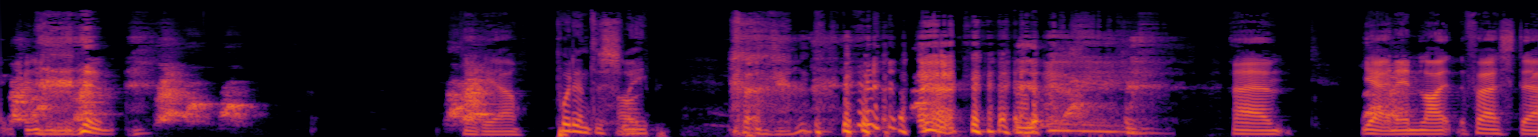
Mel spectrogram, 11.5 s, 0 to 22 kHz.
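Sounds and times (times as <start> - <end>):
laughter: 0.0 - 1.2, 5.5 - 8.8
speech: 0.0 - 1.2, 3.6 - 11.5
dogs barking: 0.0 - 2.0, 3.4 - 3.8, 6.5 - 8.4, 10.2 - 10.7.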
